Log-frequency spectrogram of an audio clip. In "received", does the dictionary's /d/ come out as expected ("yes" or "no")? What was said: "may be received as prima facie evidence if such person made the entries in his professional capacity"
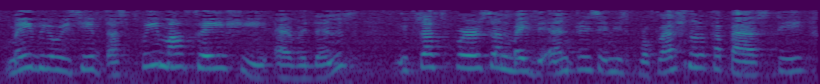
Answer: yes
